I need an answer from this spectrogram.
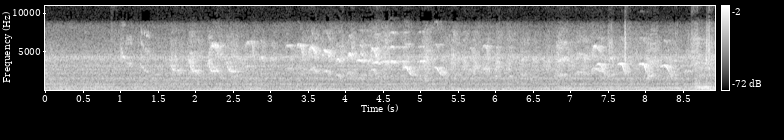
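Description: Birds chirping in quick runs of short, high notes that come and go.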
